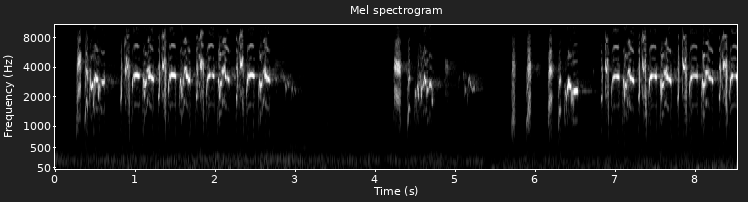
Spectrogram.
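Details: Sooty-headed bulbul calling to others: bursts of bright, bubbling chirps, each note quickly rising and falling, repeated in fast runs separated by short pauses, with a few sharp single clicks in between.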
